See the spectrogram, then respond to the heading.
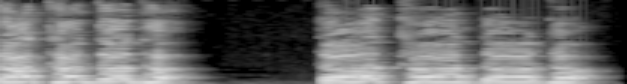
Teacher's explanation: त में, जी दांत में सट रहा है, ऊपर के दांत में जीभ सट रहा है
